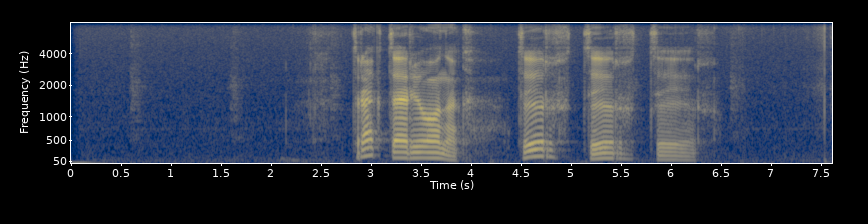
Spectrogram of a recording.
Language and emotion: Russian, sad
